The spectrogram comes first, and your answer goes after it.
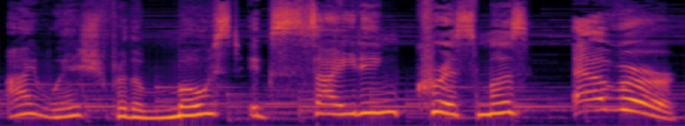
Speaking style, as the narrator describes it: he exclaimed

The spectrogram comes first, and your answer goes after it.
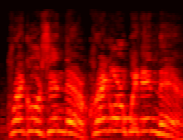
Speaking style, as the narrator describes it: a few people are yelling

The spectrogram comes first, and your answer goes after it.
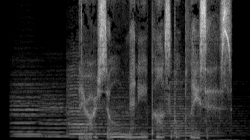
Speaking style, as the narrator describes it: the oak whisper

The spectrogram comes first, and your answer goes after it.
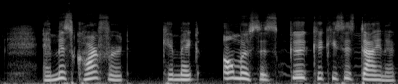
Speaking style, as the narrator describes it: cried Freddie

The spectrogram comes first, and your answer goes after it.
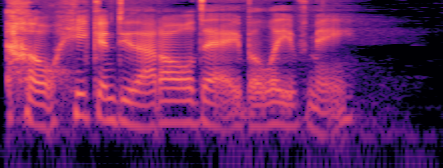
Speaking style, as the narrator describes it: Jimmy says with a dry laugh

